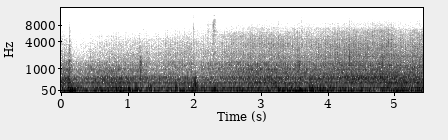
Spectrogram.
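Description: A motor vehicle's engine running steadily with a deep, continuous rumble, with a single sharp knock right at the start.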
